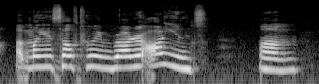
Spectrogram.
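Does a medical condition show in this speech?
Yes: cerebral palsy, spastic quadriplegic.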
